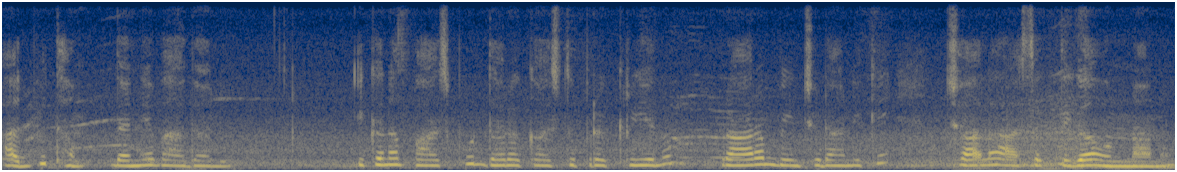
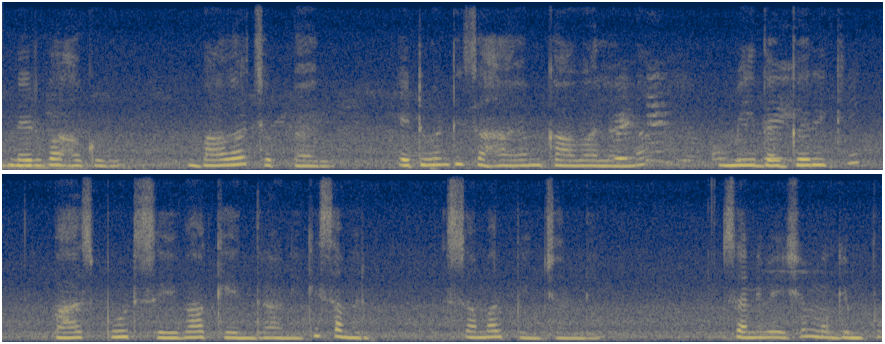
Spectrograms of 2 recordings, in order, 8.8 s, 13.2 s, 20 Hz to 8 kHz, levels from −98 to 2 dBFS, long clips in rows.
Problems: constant background noise, continuous background conversations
